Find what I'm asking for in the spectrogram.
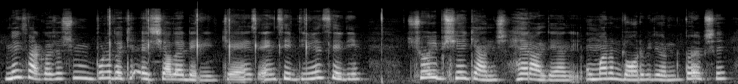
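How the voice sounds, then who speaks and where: A woman's voice: a little high, fast, vocal fry, mellow, a little hiss or hum. A tired young woman chatting casually through a life-sim game, exclaiming and talking to her viewers as friends. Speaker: gaming YouTuber. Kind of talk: casual game walkthrough commentary.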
